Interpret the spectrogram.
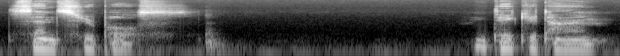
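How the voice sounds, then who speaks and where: A man leading a guided meditation, giving calm, simple, repeated instructions with long pauses between them. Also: deep voice, slightly rough, dry recording. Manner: calm, repetitive, unhurried cues with long pauses.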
